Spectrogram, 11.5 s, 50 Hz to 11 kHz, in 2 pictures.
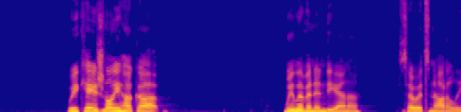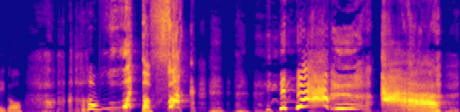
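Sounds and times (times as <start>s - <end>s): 
speech: 0.9s - 2.2s, 3.6s - 8.5s, 9.1s - 11.5s
person screaming in disbelief: 6.7s - 8.3s, 9.4s - 11.5s.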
